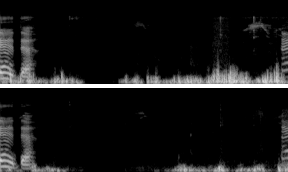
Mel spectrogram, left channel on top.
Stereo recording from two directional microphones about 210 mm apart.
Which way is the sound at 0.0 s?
10° left (ahead or behind).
